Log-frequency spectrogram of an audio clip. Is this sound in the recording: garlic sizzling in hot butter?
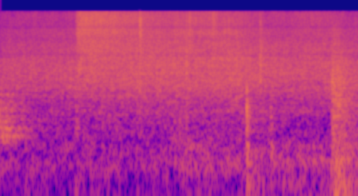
yes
